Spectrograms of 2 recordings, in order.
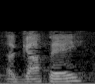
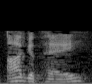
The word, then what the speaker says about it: agape: Some pronounce it agape, agape love. I pronounce it agape because of the way the term is written out. But either way that you pronounce it, that doesn't really matter.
